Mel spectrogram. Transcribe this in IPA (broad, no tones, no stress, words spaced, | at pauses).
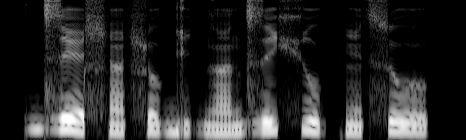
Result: d͡zeɬɐ̃ɬuɡi ɡɐ̃d͡zɨ çukĩ su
